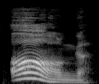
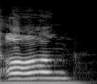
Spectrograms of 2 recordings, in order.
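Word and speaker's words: Aang: tell me your name it's aung are you sure it's on not although i think i think i read somewhere that actually in um chinese or tibetan or nepalese or something it is pronounced on yeah no no no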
